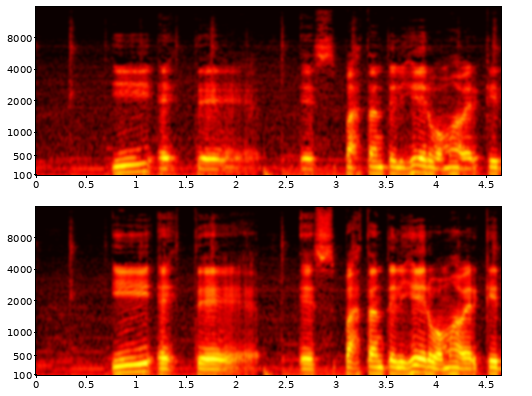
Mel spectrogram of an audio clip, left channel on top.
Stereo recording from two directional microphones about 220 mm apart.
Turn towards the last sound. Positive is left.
turn(degrees=-45)  # may be behind; listen again after turning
